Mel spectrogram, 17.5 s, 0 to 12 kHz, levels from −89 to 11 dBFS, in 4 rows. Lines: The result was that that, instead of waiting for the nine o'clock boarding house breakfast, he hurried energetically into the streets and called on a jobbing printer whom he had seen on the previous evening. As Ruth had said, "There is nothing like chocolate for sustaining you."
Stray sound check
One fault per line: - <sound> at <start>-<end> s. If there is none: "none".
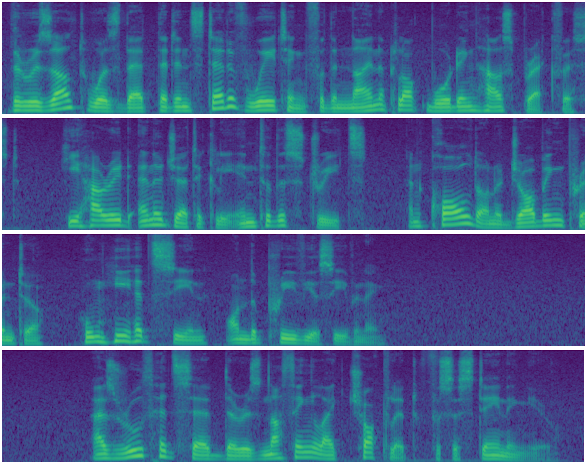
none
